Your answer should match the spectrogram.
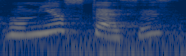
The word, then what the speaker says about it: homeostasis: এই টপিকসটার যেই প্রোনাউন্সিয়েশন আছে সেটার উপরে আমাদের একটু বিশেষভাবে নজর দিতে হবে, বিকজ হোমিওস্ট্যাসিস এবং হিমোস্ট্যাসিস এই দুটো ওয়ার্ড সম্পূর্ণ আলাদা।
